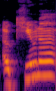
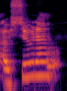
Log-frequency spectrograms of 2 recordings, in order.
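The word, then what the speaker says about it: Acuña: A lot of guys picking, I don't know how to pronounce his name, Osuna. Acuna.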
